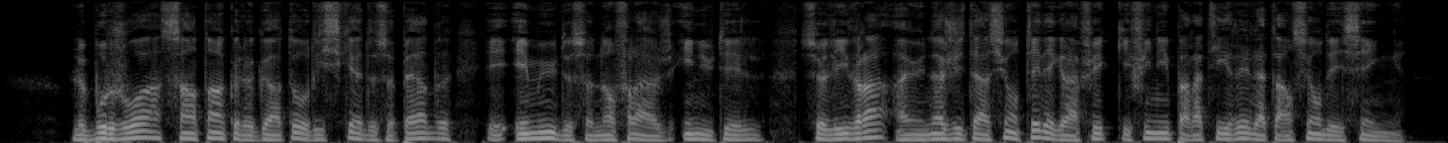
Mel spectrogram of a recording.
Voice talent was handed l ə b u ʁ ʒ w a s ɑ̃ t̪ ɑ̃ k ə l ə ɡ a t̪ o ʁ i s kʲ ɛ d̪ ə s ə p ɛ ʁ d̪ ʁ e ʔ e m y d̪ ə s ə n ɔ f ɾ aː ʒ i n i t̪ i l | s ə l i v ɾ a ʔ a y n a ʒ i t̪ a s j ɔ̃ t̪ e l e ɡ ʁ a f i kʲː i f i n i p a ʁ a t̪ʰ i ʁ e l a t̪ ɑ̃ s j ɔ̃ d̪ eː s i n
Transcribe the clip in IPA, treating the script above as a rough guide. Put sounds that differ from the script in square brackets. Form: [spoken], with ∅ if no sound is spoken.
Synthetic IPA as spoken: l ə b u ʁ ʒ w a s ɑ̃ t̪ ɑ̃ k ə l ə ɡ a t̪ o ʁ i s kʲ ɛ d̪ ə s ə p ɛ ʁ d̪ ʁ e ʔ e m y d̪ ə s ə n ɔ f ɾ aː ʒ i n [y] t̪ i l | s ə l i v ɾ a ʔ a y n a ʒ i t̪ a s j ɔ̃ t̪ e l e ɡ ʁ a f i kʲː i f i n i p a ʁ a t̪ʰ i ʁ e l a t̪ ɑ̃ s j ɔ̃ d̪ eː s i [ɲ]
